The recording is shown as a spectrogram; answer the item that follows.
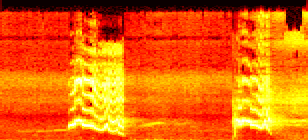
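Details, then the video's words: A parakeet gives two harsh, grating squawks, each about half a second long, wavering in pitch and dropping at the end, spaced roughly a second apart. "Parrot Sounds , voice টিয়াপাখির ডাক"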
